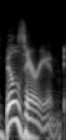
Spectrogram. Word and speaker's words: Bilzerian: I don't often keep track of what Dan Blazarian's up to. – Oh. – I think I even say his name wrong. It's right. It's Bilzerian. – Is it? – It's not Blizzarian.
